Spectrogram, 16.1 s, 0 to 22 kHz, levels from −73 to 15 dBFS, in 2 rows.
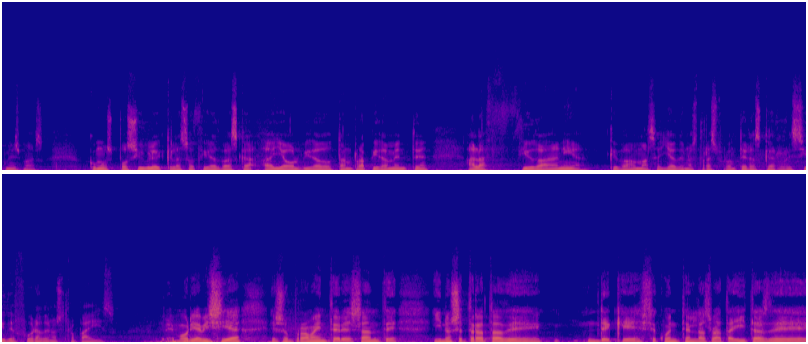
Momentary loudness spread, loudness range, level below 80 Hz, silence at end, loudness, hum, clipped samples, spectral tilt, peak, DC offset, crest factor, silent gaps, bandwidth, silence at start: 13 LU; 7 LU; -44 dBFS; 0 s; -29 LUFS; none; under 0.1%; -5 dB/octave; -6 dBFS; under 0.1%; 22 dB; none; 12.5 kHz; 0 s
